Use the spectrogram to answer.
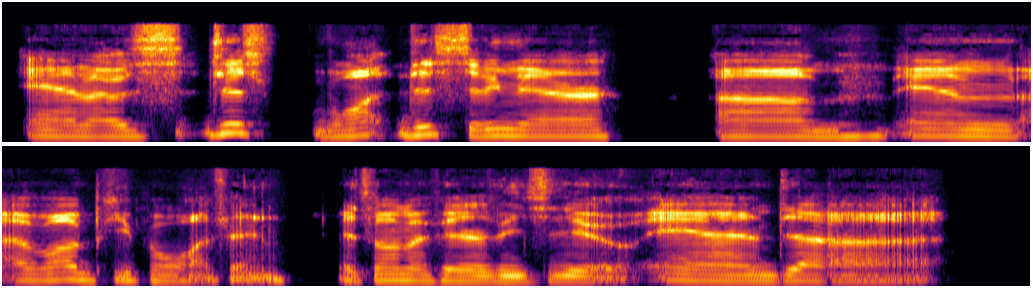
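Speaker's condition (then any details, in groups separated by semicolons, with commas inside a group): Congenital muscular dystrophy; uses ventilator, goes out downtown independently with ventilator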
